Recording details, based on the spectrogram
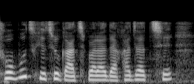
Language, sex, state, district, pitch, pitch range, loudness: Bengali, female, West Bengal, Alipurduar, 225 Hz, 205-265 Hz, -16 LUFS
